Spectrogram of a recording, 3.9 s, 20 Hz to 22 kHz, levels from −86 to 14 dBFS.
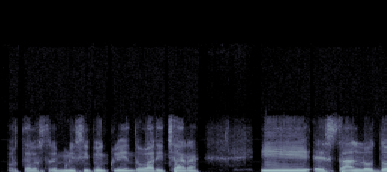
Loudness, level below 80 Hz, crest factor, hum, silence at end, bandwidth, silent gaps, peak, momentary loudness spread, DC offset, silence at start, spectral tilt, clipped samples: -23 LUFS; -72 dBFS; 14 dB; none; 0 s; 7.6 kHz; none; -10 dBFS; 9 LU; under 0.1%; 0.1 s; -6 dB/octave; under 0.1%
